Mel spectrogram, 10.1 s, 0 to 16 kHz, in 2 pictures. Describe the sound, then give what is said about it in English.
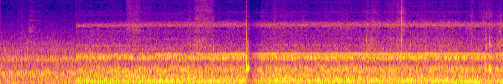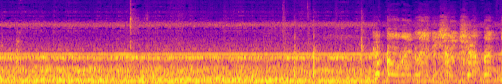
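Steady rumble and hum inside a moving passenger train on the 838 service to London King's Cross, England, calling at Howden, Selby, Doncaster, Retford and Grantham; loud and continuous, with a brief thump a few seconds in and a shift in the drone near the end. “welcome on the 838 vessel train service to London King's Cross.”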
